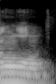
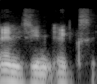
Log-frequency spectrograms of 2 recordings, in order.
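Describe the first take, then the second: First: The word is said short, ending in 'ng'. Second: The word is said longer, ending in 'x'. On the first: The speaker calls it wrong. "Jangan ada yang ngomong nging" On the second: The speaker calls it right. "Cara bacanya Nginx"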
